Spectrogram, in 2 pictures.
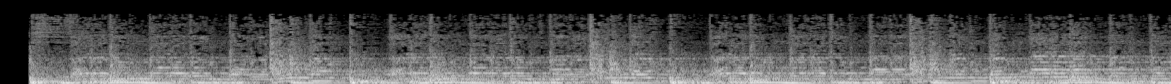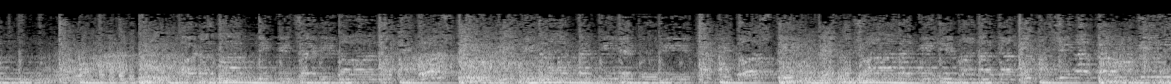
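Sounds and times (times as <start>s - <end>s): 
background music ringtone: 0.3s - 23.4s.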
